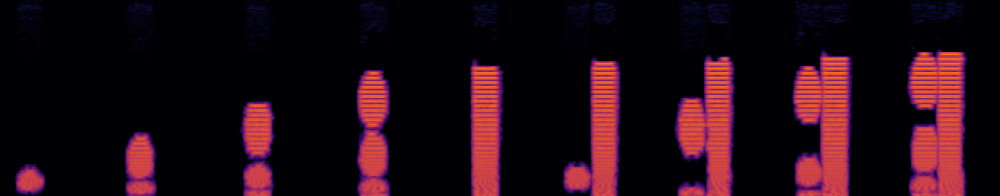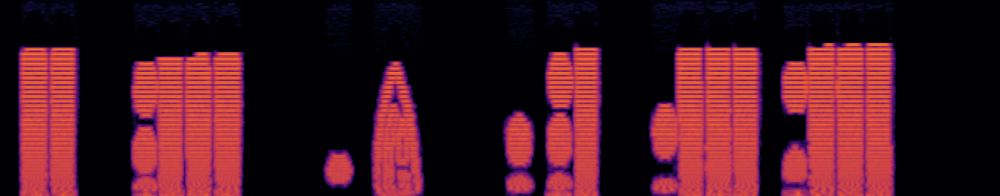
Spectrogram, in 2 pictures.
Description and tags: Sequences loops and melodic elements made with image synth. Based on Mayan number symbols.
loop, sequence, sound, space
